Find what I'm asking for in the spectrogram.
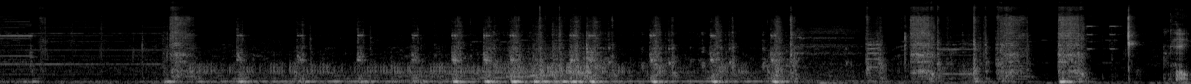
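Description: A home embroidery machine stitches a digitized pattern, its needle chattering in a steady, fast mechanical rhythm with louder clacks now and then, close by and alone.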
